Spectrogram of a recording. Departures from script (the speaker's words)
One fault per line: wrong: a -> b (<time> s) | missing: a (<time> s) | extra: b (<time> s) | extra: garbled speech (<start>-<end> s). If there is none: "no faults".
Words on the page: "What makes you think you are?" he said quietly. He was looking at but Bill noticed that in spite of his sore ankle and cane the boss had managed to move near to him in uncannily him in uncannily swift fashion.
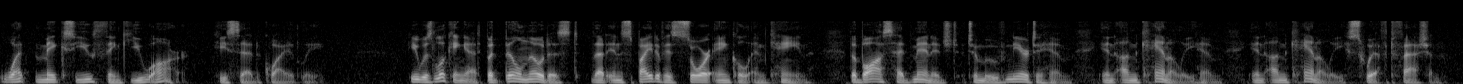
no faults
